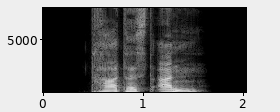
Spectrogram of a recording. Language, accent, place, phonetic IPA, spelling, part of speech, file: German, Germany, Berlin, [ˌtʁaːtəst ˈan], tratest an, verb, De-tratest an.ogg
- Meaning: second-person singular preterite of antreten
